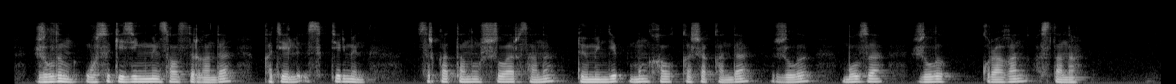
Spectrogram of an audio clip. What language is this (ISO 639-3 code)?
kaz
